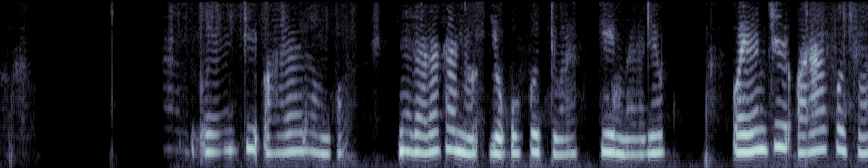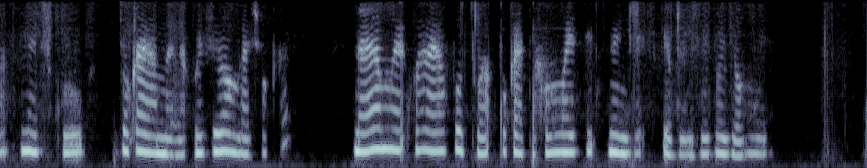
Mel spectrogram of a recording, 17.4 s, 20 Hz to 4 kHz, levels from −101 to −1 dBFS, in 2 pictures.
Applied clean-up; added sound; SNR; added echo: neural mask model DeepFilterNet 3.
